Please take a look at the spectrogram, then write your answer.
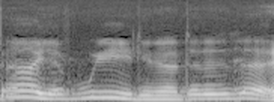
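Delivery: lightly voiced Dutch cop catching him out; playful impression of a cop; imitating the cop. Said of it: "the guy's gonna be like".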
